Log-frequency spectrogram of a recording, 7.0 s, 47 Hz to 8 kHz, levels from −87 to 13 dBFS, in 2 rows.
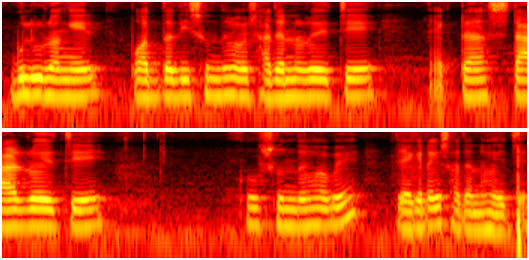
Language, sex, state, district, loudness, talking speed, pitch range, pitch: Bengali, female, West Bengal, North 24 Parganas, -20 LUFS, 135 wpm, 165-180 Hz, 170 Hz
